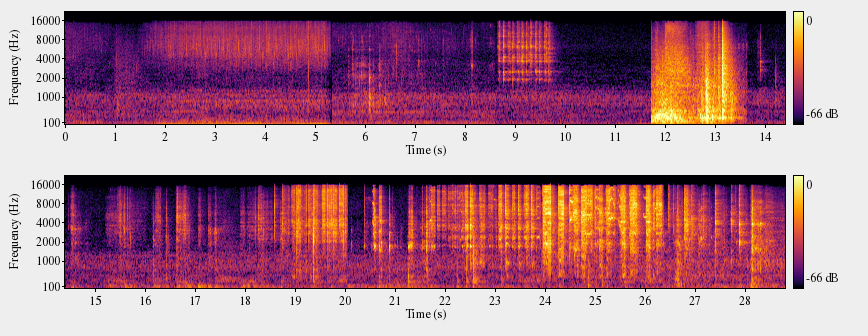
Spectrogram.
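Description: Metal-on-metal scraping and tapping on the tinplate hull of a toy pop-pop steam boat while its boiler tubes are soldered. There is a loud rasping burst about twelve seconds in, then a dense run of short scratches and clicks through the second half.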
